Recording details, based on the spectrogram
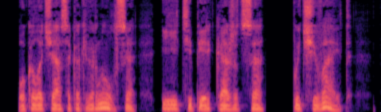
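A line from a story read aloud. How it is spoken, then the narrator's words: Quiet answer. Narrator (Russian): так же тихо ответил офицер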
